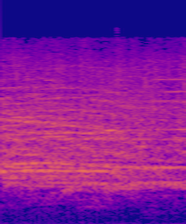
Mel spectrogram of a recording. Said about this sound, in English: We have a bunch of girls. Let's cheer for the girls.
